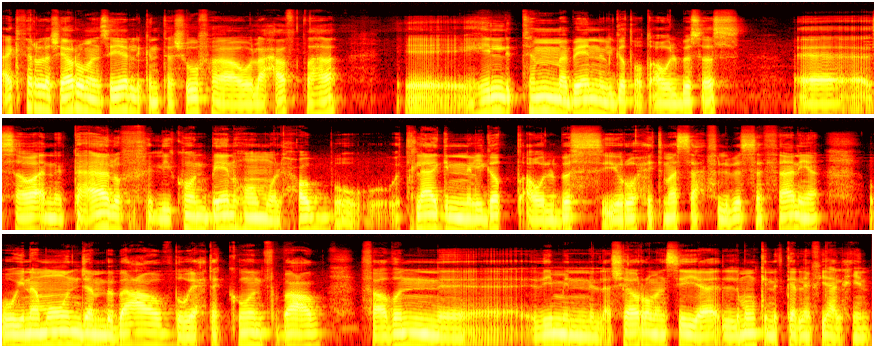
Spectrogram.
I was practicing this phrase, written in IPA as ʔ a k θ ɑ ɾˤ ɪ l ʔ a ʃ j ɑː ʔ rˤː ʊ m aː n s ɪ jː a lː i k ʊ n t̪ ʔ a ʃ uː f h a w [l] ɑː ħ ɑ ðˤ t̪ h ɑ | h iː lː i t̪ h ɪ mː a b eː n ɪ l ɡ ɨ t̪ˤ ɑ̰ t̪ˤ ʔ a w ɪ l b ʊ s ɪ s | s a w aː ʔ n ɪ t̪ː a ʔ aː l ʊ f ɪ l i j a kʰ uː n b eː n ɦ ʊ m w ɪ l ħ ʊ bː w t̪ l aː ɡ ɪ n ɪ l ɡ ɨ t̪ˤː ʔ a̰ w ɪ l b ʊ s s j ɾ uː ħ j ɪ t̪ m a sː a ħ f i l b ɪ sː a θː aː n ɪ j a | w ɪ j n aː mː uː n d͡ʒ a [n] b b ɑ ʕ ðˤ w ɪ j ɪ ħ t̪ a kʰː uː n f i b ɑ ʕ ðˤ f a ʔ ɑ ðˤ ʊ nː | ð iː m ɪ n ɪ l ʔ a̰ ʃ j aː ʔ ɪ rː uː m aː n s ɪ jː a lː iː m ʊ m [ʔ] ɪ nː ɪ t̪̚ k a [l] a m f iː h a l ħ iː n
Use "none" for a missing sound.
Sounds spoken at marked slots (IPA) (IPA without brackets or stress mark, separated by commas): l, m, k, lː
